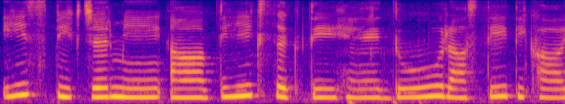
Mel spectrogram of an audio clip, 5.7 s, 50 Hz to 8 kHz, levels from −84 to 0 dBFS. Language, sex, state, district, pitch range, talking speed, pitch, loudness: Hindi, female, Himachal Pradesh, Shimla, 245-275 Hz, 105 wpm, 255 Hz, -15 LUFS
